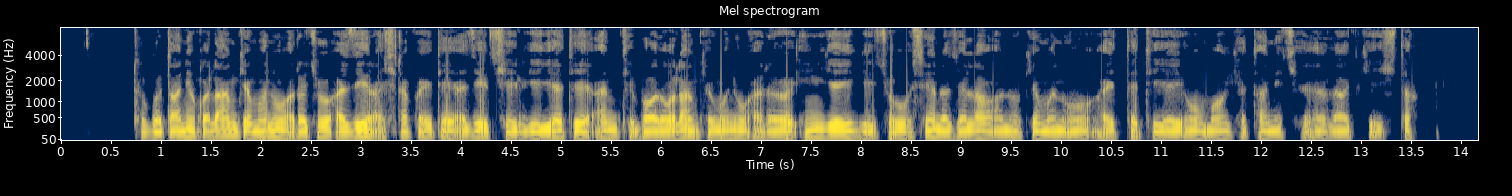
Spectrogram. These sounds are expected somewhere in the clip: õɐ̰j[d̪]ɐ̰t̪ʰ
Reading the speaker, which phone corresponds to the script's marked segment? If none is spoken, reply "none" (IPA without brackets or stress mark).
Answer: t̪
